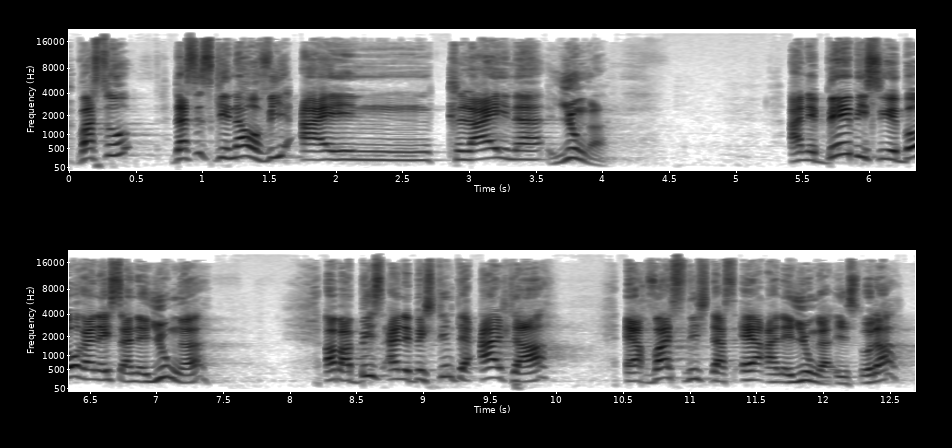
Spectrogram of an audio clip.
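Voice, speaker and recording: A man's sermon comes in a high, expressive, bright voice, slow and forceful in tone. Addressing the audience head-on, he repeats short exhortations insistently.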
